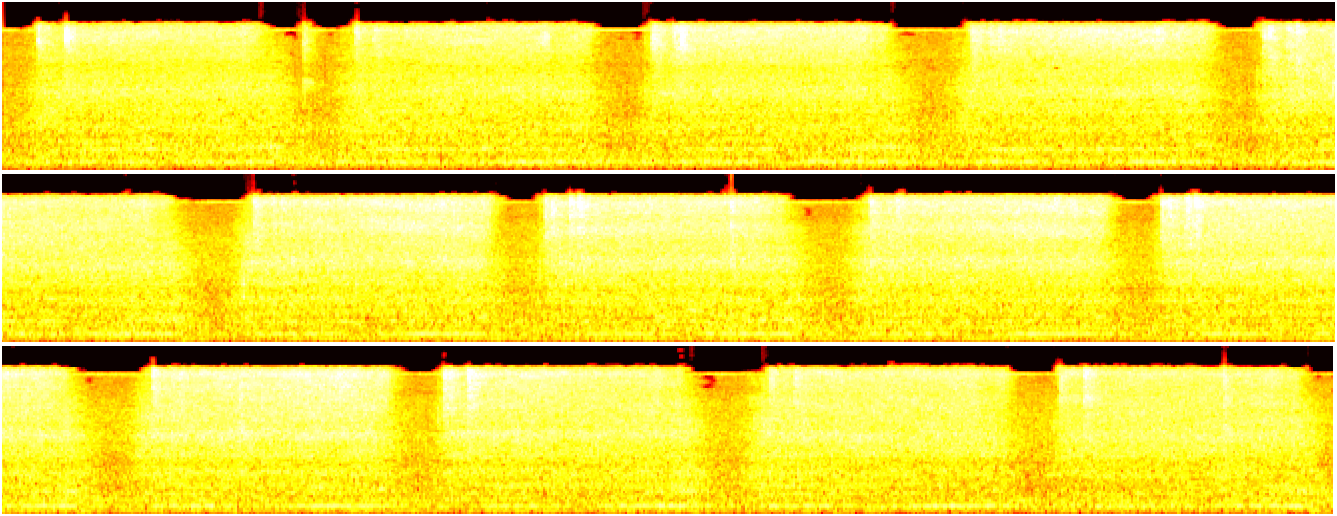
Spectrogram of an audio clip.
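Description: Spray guns of an automatic door-painting machine hissing as they spray, the hiss cutting out briefly about every two and a quarter seconds, over a steady machine hum.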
